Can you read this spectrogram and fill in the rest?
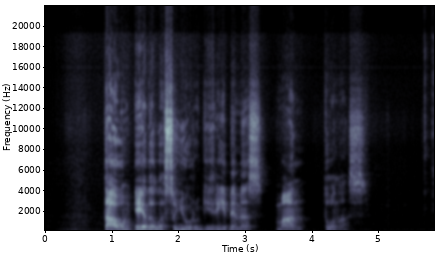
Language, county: Lithuanian, Panevėžys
